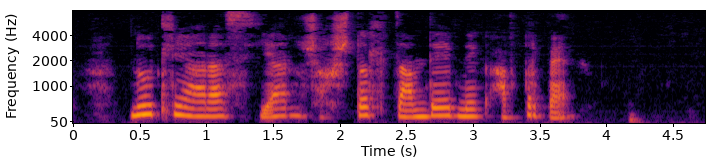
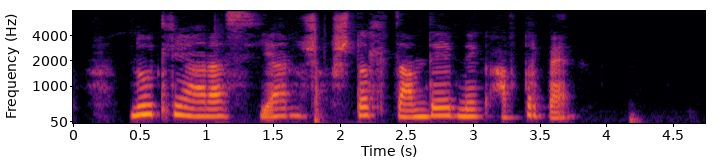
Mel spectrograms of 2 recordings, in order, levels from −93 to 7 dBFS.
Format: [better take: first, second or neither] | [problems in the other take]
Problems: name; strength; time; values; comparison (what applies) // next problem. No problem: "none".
first | noise reduction (neural mask model RNNoise)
